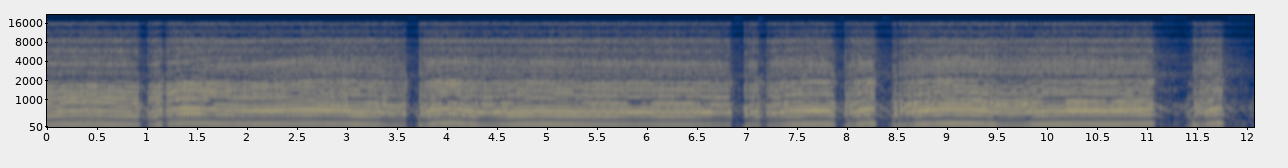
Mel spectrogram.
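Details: Old McCulloch Super Pro 70 chainsaw cutting wood: high two-stroke scream holds through each cut, dipping briefly under load and recovering cleanly. Healthy cutting.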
